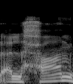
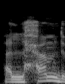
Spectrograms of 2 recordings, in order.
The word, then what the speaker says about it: الحمد: رکھیں۔ جیسے الحمدللہ میں الحمد میں ہا کے اوپر صرف زبر ہے، اس کو کھینچنا نہیں ہے، صرف ملٹیپلائی بائی 1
